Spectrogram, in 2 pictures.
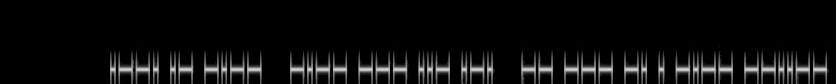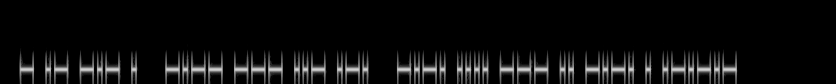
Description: Morse code, heard as a keyed tone, about 28 wpm, 700 Hz. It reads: PAY YOUR MONEY, TAKE YOUR CHOICE.
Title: Sentences from Top 900 Words 28wpm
